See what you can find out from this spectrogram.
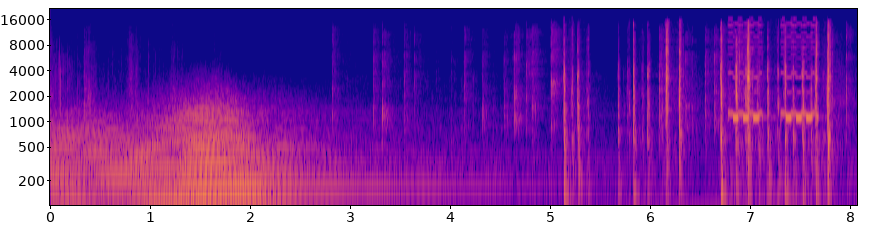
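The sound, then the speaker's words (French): A short burst of keyboard typing, then a mobile phone starts ringing with an incoming call, a bright, repeating electronic ringtone pattern in the final seconds. A low swelling hum fades out earlier. “Mais décroche, comme ça tu sauras.”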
